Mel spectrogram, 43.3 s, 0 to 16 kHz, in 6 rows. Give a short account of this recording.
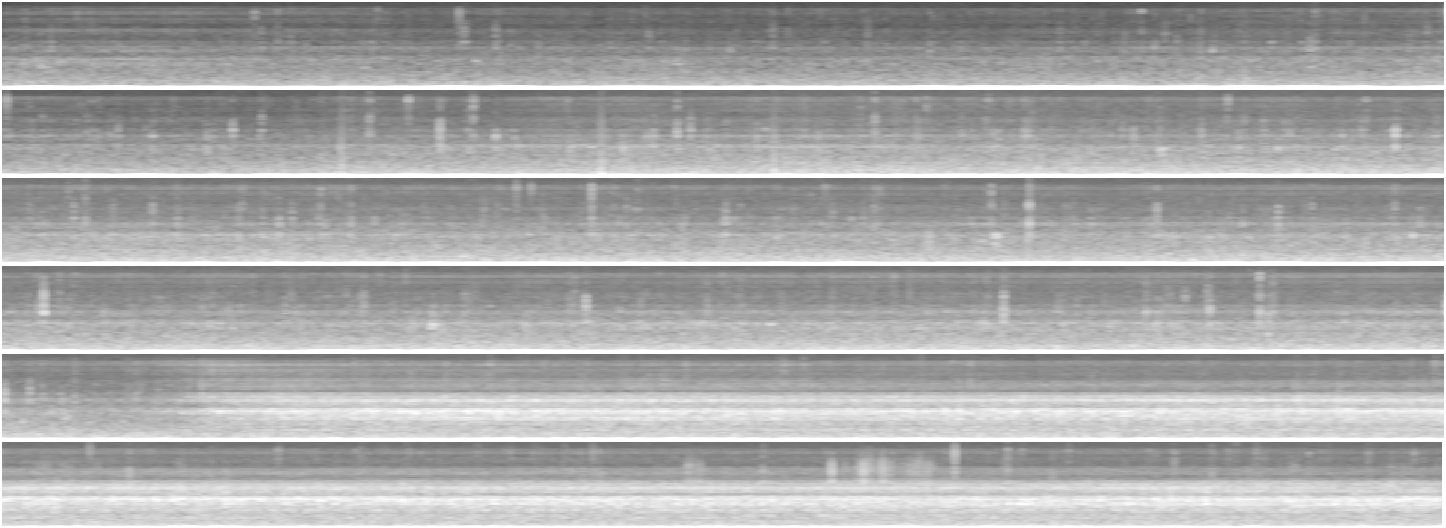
Underwater recording (3m deep) which in parts sounds more like a fireplace for me. Recorded with Cold Gold Hydrophone on Tascam DR 100 Mk3.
